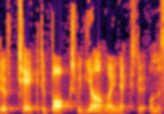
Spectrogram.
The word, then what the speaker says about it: Yahweh: Well, Yahweh is the probably more correct way to pronounce it.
